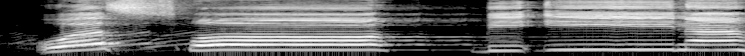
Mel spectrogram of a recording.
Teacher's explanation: صاد کو دو بار ادا کر، تشدید ہے، واو زبر صاد.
